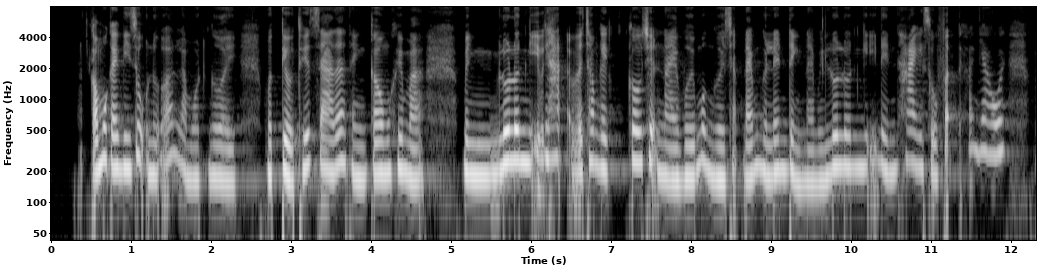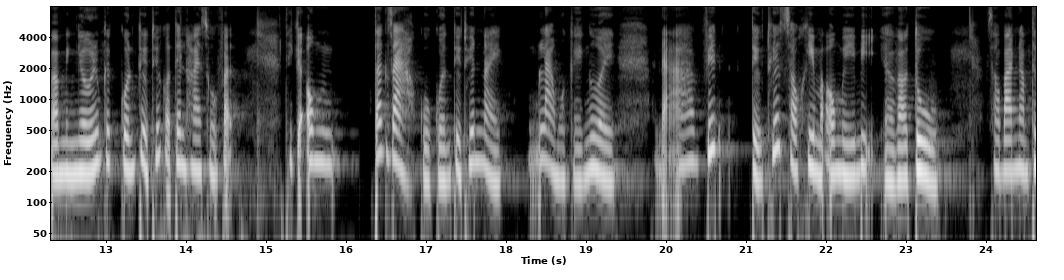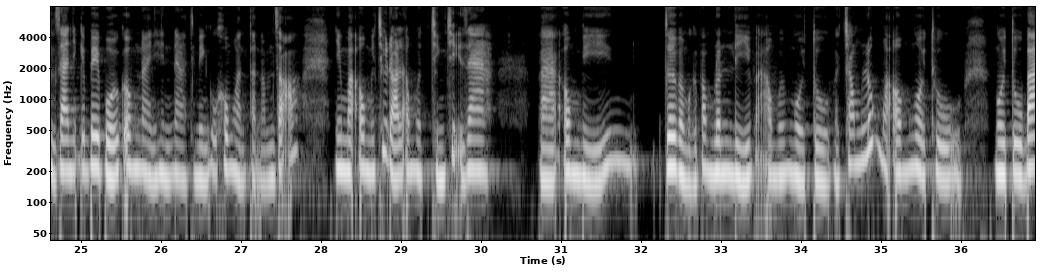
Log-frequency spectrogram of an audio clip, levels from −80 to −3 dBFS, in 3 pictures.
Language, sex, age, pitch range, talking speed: Vietnamese, female, 20-39, 175-215 Hz, 240 wpm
